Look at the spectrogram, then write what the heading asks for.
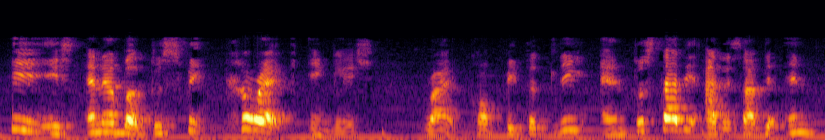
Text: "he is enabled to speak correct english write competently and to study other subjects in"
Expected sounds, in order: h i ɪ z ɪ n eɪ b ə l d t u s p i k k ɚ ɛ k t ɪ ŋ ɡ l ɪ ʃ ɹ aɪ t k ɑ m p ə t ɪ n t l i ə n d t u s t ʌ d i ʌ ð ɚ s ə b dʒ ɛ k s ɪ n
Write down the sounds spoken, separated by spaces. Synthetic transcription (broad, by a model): h i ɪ s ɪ n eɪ b ə l t u s p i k k ɚ ɛ k t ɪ ŋ ɡ l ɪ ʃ ɹ aɪ t k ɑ m p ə t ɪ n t l i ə n t u s t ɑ d i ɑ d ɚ s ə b dʒ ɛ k ɪ n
